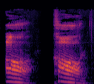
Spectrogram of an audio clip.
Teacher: the body of the tongue is lowered and is as far as from the roof of the mouth the jaw drops a lot and the mouth is open big and wide the jaw drop level is three that is the Open Jaw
